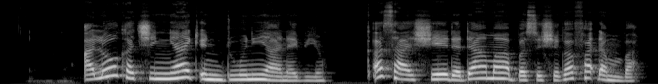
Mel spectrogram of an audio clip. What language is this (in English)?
Hausa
